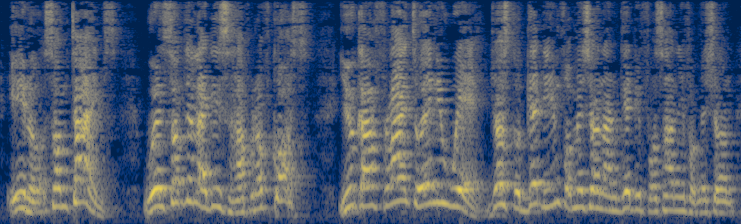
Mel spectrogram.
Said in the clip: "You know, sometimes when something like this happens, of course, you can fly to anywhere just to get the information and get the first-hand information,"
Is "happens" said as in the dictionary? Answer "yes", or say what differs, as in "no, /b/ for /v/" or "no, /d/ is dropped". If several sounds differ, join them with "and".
no, /z/ is dropped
